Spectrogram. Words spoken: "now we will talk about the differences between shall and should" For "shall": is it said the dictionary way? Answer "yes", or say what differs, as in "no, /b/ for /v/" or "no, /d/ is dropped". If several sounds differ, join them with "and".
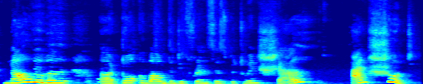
yes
